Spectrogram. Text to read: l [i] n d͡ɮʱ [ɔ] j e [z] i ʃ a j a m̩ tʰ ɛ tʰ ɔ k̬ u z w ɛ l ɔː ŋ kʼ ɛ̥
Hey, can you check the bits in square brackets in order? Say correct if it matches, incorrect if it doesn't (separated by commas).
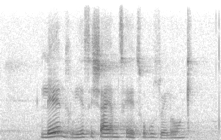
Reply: incorrect, incorrect, incorrect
